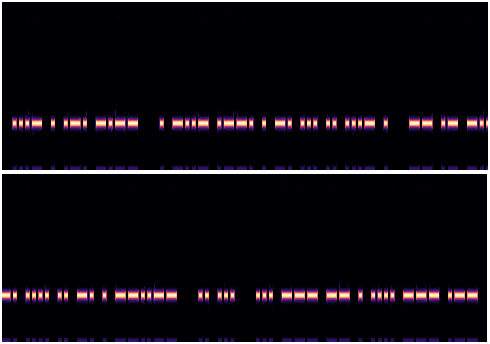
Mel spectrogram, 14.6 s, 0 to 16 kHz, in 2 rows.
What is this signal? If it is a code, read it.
Morse code, heard as a keyed tone, about 25 wpm, 1000 Hz. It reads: VERY EXPENSIVE MACHINE, IS SOMEHOW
